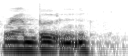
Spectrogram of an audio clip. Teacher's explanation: So there's maybe a little bit of secondary stress there because it is a clear vowel. And then this last syllable is very short. We don't do anything for that A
